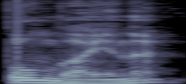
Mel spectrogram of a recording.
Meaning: definite plural of bomvei
- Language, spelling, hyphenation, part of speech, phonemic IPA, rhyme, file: Norwegian Bokmål, bomveiene, bom‧vei‧en‧e, noun, /ˈbʊmʋɛɪənə/, -ənə, Nb-bomveiene.ogg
